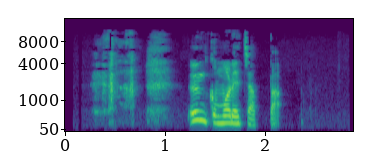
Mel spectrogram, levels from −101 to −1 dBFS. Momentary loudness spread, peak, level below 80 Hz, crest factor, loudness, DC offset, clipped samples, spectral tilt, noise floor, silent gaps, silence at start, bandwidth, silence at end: 14 LU; -6 dBFS; -82 dBFS; 22 dB; -27 LUFS; under 0.1%; under 0.1%; -5 dB/octave; -70 dBFS; none; 0.3 s; 11.5 kHz; 0.75 s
